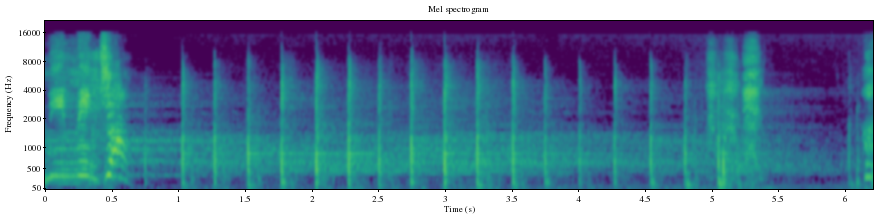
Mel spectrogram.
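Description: Footsteps run quickly across a hard metal floor.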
